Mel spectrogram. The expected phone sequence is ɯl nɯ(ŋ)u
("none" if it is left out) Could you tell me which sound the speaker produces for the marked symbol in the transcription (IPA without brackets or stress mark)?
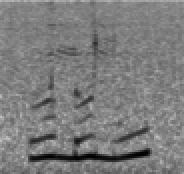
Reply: ɲ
